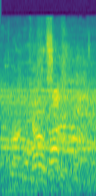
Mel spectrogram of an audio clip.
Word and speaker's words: Gronkowski: Gronkowski.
